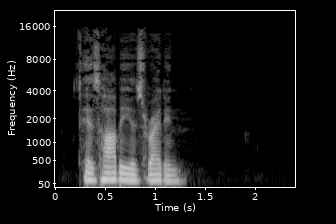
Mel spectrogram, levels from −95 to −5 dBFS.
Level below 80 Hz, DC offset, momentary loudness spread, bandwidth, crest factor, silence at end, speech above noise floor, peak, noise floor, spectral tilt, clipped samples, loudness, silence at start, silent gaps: -58 dBFS; under 0.1%; 10 LU; 15.5 kHz; 18 dB; 1.1 s; 57 dB; -14 dBFS; -84 dBFS; -6.5 dB/octave; under 0.1%; -29 LUFS; 0.25 s; none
